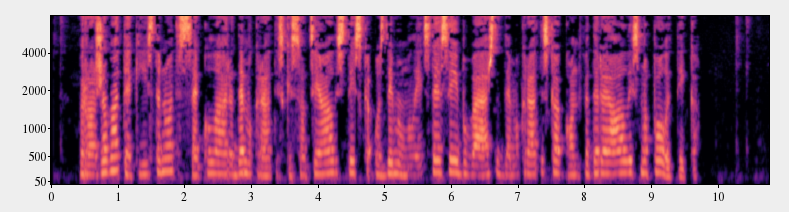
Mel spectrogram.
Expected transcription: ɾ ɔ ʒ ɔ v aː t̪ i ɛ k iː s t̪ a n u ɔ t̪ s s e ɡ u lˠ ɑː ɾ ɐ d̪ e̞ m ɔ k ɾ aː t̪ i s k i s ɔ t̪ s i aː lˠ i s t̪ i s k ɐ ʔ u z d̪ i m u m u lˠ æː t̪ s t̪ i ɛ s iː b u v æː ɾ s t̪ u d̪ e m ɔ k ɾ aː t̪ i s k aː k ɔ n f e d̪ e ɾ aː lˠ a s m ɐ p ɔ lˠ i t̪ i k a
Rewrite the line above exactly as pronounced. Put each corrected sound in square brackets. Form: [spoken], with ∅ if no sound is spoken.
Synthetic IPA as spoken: ɾ ɔ ʒ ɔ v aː t̪ i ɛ k iː s t̪ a n u ɔ t̪ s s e [k] u lˠ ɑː ɾ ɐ d̪ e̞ m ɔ k ɾ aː t̪ i s k i s ɔ t̪ s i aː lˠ i s t̪ i s k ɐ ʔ u z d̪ i m u m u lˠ [iː] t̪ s t̪ i ɛ s iː b u v æː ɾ s t̪ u d̪ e m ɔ k ɾ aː t̪ i s k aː k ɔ n f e d̪ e ɾ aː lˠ [i] s m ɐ p ɔ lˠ i t̪ i k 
